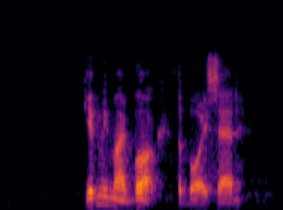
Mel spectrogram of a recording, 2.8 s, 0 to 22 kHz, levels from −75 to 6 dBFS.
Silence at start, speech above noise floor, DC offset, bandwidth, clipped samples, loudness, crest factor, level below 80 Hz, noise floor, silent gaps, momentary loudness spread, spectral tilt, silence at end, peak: 0.85 s; 53 dB; under 0.1%; 8 kHz; under 0.1%; -23 LUFS; 20 dB; -70 dBFS; -76 dBFS; none; 13 LU; -4 dB/octave; 0.45 s; -4 dBFS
